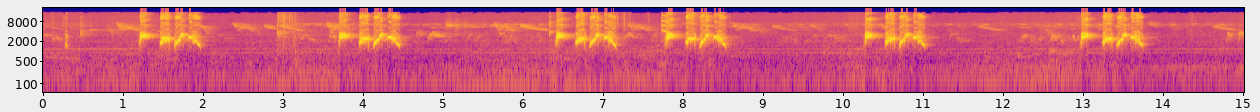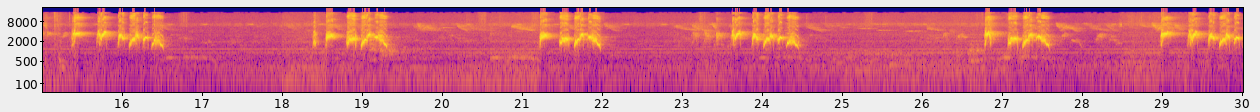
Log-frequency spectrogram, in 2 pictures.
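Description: Red-whiskered bulbul singing: short, loud whistled phrases repeated about every two and a half to three seconds, with pauses between.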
